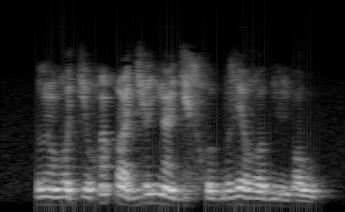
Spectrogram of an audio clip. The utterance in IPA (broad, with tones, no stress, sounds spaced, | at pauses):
l õ˨ ʁʷ i˨ tʲ e˨ χʷ ɐ̃˦ qʷ a˨ dʲ ɔ˦ i̯ n ã˨ i̯ dʲ o˨ z χʷ e˨ b o˦ z e˨ ʁʷ i˨ b ĩ˨ b ɔ˨ w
